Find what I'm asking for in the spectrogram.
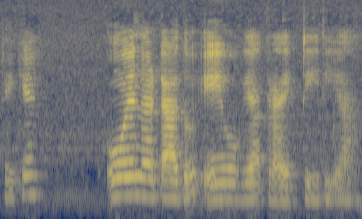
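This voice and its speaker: A woman's voice: fairly low pitch, fairly even intonation, vocal fry, a little hiss or hum. A young woman teacher with an Indian accent, patiently explaining grammar in an online lesson. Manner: slow, patient explaining with frequent "theek hai". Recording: echoey room with faint ambience.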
